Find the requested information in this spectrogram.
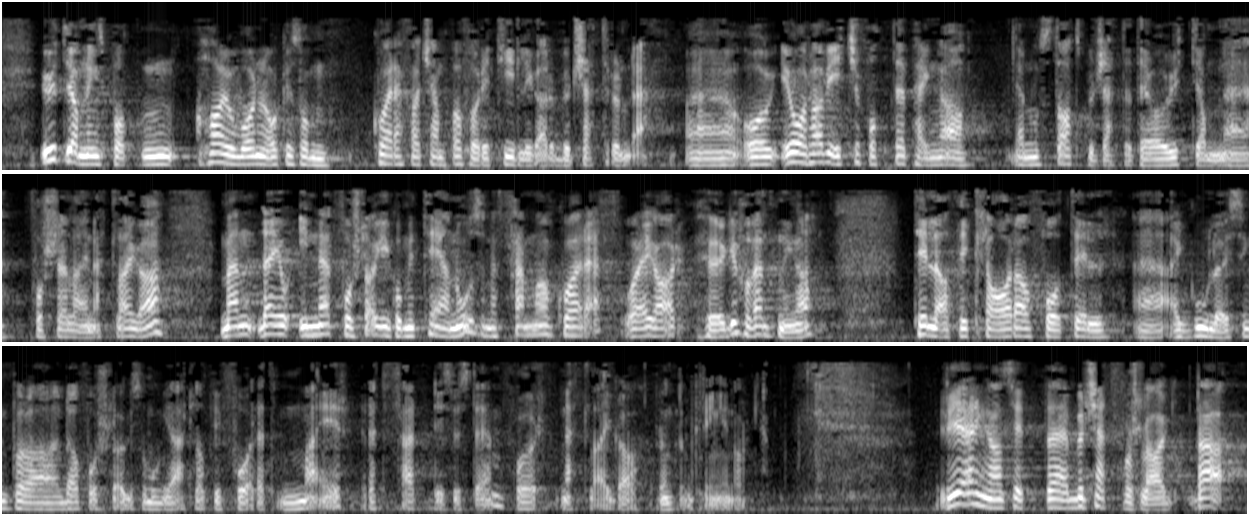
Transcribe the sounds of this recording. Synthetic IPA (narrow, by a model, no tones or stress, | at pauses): ʉːt̪jɛmnɪŋspʰɔt̪n̩hɑɾjʊʋoːɾənoːkəsɔm | kʰoːæɾɛfhɑɾçɛmpɑfɔɾɪt̪ʰiːd̪lɪɡɑ̰ɾəbʉd̪ʂɛt̪ːɾʉnd̪ə̰ | ɔɡɪoːɾɦɑɾʋɪɪçːəfɔt̪ʰːɪpʰɛŋːɑ | jʔɛ̰nːɔmst̪ɑ̰ːt̪sbʉd̪ʂɛ̰t̪ːət̪ʰɪlɔʉːt̪ʰjɛmnəfɔʂɛlɑɪnʔɛ̰t̪ːlæ̰ɪɡɑmɛnd̪ɛæɾjʊʔɪnːəɛt̪fɔʂɭɑ̰ːɡɪkʊmɪt̪ʰeːənuːsɔmæɾfɾɛmːɑʋkʰoːæɾʔɛ̰fɔ̰ɛɡhɑ̰ɾhøːɡəfɔɾʋɛnt̪nɪŋɑ | t̪ʰɪlɑt̪ʋɪkʰlɑːɾəɾɔfoːt̪ʰɪl | æ̰ɪɡuːlœʏsnɪŋpʰɔd̪ɛɑfɔʂlɑ̰ːɡəsɔmʊŋjæ̰ːʈʰɪlɑt̪ʋɪfo̰ːɾʔɛt̪mæ̰ɪɾɾɛt̪fæ̰ɾɖɪsʏst̪ḛːmfɔɾnʔɛt̪ːlæ̰ɪɡɑ̰ɾʉnt̪ʊmkʰɾɪ̰ŋːɪ̰nɔ̰ɾɡə̥ | ɾɛjeːɾɪŋɑsɪt̪bʉd̪ʂɛt̪fɔʂɭɑ̰ːɡd̪ɑ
